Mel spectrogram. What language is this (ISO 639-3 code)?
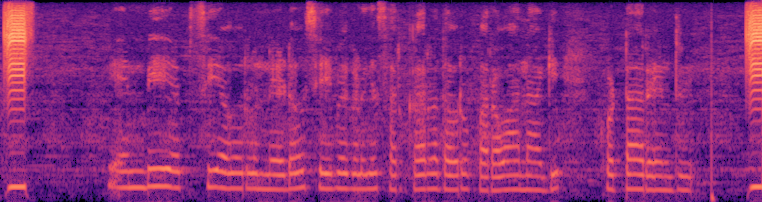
kan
